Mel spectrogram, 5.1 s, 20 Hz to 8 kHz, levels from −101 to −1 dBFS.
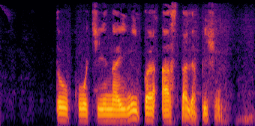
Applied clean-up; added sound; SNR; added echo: none; none; none; none.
